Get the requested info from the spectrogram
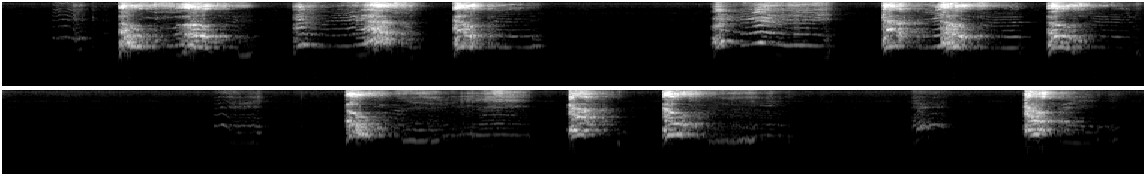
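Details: French Bulldog throwing a tantrum in his cage: bursts of harsh, rising barks and yelping whines come in uneven clusters, with short quiet gaps between them and a faint steady low hum behind.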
